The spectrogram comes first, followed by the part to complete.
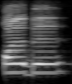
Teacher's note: ہے، من قبل، قاف ہیوی لیٹر ہے پورا ادا کریں گے، با ساکن پہ کلکلا ہوگا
